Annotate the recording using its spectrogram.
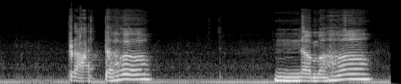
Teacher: इसे बोलते समय ह जैसी आवाज आती है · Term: विसर्ग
